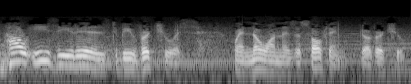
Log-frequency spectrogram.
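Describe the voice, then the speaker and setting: A man's voice: mid-range voice, animated. Musing male radio-drama host over music. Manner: rhetorical, musing, deliberate. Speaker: host and narrator. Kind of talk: theatrical scripted radio drama introduction. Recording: narrow-band old radio broadcast.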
